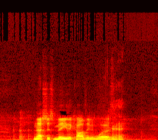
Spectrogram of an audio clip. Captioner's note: laughs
